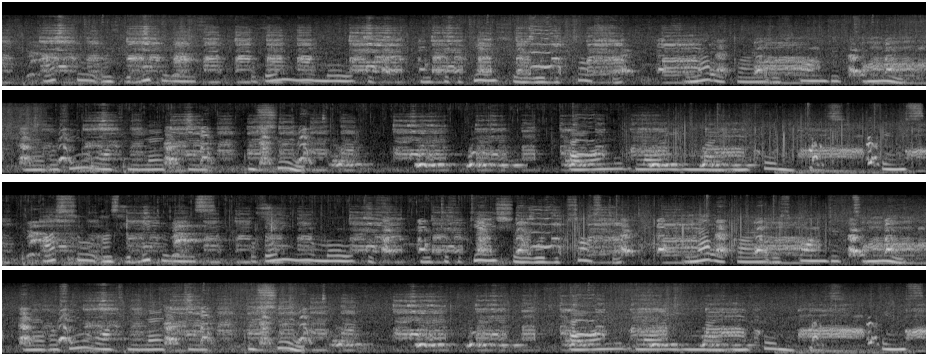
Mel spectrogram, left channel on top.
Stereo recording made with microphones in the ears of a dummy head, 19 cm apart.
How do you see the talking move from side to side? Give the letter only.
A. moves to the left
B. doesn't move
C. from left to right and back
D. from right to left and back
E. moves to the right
A.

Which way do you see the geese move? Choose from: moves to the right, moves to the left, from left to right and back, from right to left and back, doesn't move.
moves to the right.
